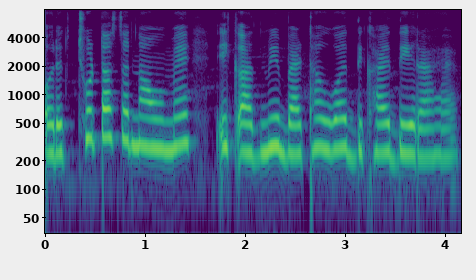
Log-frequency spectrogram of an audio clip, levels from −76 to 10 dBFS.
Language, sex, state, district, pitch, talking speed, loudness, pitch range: Hindi, female, Punjab, Pathankot, 265 Hz, 200 wpm, -15 LUFS, 240-285 Hz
